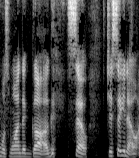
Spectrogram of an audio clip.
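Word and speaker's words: Gág: of her before because it looks like G A you would think gag but it's Gog they told me when I went in her home that her name was Wanda Gog so just so you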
